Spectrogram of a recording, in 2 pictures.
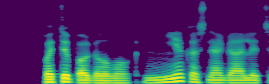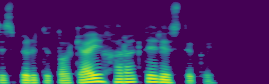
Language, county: Lithuanian, Alytus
